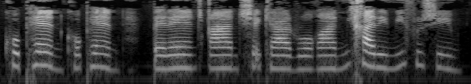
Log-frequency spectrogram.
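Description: A woman's voice: fairly high pitch, little pitch movement, a bit bright, dry recording, close to an everyday voice. A woman narrator voicing a young male street peddler who mutters his offers in an audiobook. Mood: muttering. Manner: muttering, cheeky.

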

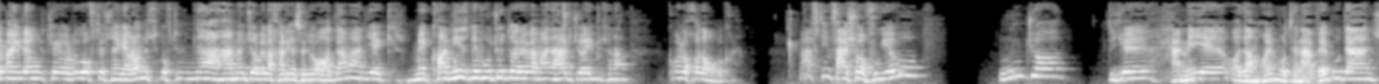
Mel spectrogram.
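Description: A man from Iran tells personal stories and reads aloud, frank and conversational. His voice sits a little high for a man. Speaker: storyteller. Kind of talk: casual personal storytelling and reading aloud.

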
